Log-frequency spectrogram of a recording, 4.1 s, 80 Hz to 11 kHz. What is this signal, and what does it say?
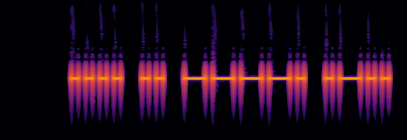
Morse code, heard as a keyed tone, about 17 wpm, 700 Hz. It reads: HI9L
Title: DXCC-100 Call Signs - 4 Characters - Repeated 2x - 17wpm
